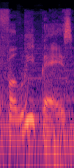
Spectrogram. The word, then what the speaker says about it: Philippe's: 60 to 80 years when it first opened the restaurant was called phelips and time Chang Frenchtown so did the pronunciation but aside from that almost nothing has changed at Felipe's in a 100 years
